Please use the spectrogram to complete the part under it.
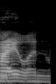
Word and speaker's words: Cillian: You're talking about Sicilian Murphy. – Kylan Murphy. – Sicilian. So that's. – I'm not joking. I think his name is pronounced with a k sound.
